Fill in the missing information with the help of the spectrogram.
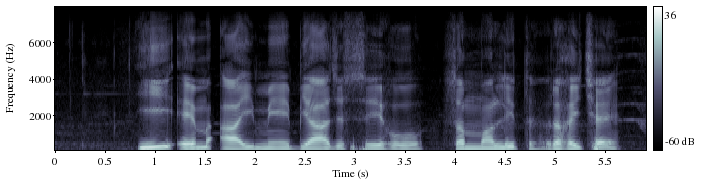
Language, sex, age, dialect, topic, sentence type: Maithili, male, 18-24, Eastern / Thethi, banking, statement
